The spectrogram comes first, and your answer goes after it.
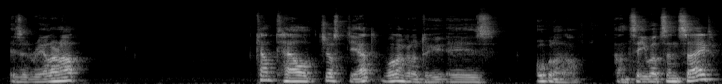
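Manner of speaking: ordinary talk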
